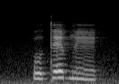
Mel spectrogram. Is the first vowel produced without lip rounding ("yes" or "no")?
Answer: no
